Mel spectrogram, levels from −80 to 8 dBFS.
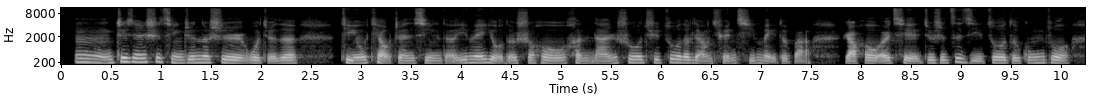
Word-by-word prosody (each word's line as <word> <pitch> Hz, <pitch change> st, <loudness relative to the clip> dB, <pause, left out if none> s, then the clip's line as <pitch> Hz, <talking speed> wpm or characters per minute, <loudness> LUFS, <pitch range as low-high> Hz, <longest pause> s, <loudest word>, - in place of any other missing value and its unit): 嗯， 190 Hz, -5 st, 0 dB
这 230 Hz, +3 st, +6 dB
件 215 Hz, -1 st, +3 dB
事 230 Hz, 0 st, -1 dB
情 175 Hz, -6 st, -1 dB
真 180 Hz, +1 st, +1 dB
的 185 Hz, -1 st, +2 dB
是， 170 Hz, -5 st, +3 dB
我 155 Hz, -2 st, +1 dB
觉 130 Hz, 0 st, -2 dB
得 155 Hz, +1 st, +2 dB, 0.4 s
挺 170 Hz, -, +2 dB
有 160 Hz, +1 st, +4 dB
挑 -, -, +2 dB
战 145 Hz, -2 st, -2 dB
性 150 Hz, -1 st, -3 dB
的， -, -, -3 dB
因 175 Hz, +1 st, 0 dB
为 180 Hz, 0 st, +4 dB
有 185 Hz, -, +2 dB
的 160 Hz, -, -1 dB
时 160 Hz, -1 st, -2 dB
候 150 Hz, -2 st, 0 dB
很 150 Hz, -2 st, -3 dB
难 135 Hz, +2 st, -3 dB
说 180 Hz, +1 st, 0 dB
去 175 Hz, 0 st, -4 dB
做 190 Hz, +1 st, 0 dB
得 170 Hz, -2 st, +3 dB
两 140 Hz, -4 st, -1 dB
全 140 Hz, 0 st, -4 dB
其 150 Hz, -1 st, -6 dB
美， 155 Hz, -, -2 dB
对 145 Hz, -2 st, -5 dB
吧？ -, -, -6 dB, 0.3 s
然 135 Hz, -, +5 dB
后 150 Hz, +3 st, +1 dB
而 150 Hz, -, +3 dB
且 135 Hz, -3 st, 0 dB
就 160 Hz, +4 st, -3 dB
是 165 Hz, 0 st, -2 dB
自 215 Hz, +5 st, -1 dB
己 140 Hz, -7 st, -6 dB
做 165 Hz, +1 st, +2 dB
的 150 Hz, -1 st, -3 dB
工 165 Hz, +2 st, -4 dB
作， 165 Hz, -4 st, +1 dB
165 Hz, 275 characters per minute, -22 LUFS, 150-180 Hz, 0.4 s, 这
